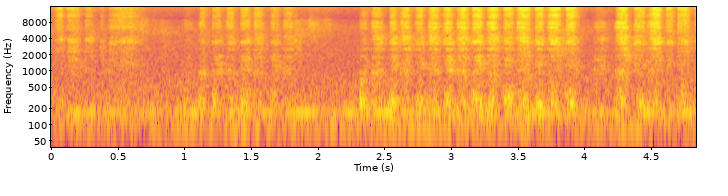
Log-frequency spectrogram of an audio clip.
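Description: A wooden colored pencil, held by fingers with long pink nails, colors a thin paper coloring page in quick, repeated short strokes. The result is a quiet, bright, scratchy rubbing that swells into a pulsing rhythm of strokes in the second half, over a faint, steady low hum.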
